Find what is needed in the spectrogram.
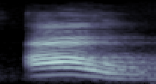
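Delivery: loud, carefully articulated आओ with rounded lips; vowel demo. Shown as a demonstration. Teacher showing students the vowel sound, loud and clear. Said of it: "next आता है ऊ".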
